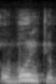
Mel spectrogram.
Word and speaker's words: Ubuntu: In my language, we say Ubuntu because the B is silent, which says I am because you are, because we are.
